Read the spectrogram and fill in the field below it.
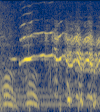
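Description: Horse neighing and whinnying in The Legend of Zelda: Breath of the Wild, a rising-and-falling game whinny with trailing snorts across a second, fairly close, with faint talk beneath.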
